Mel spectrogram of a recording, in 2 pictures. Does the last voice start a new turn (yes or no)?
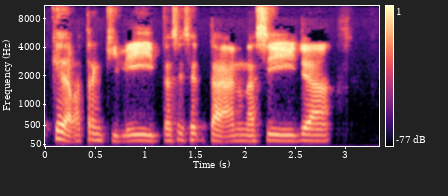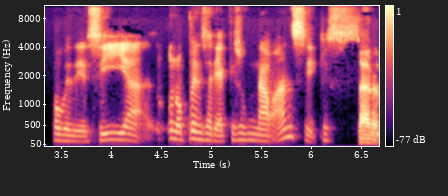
yes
